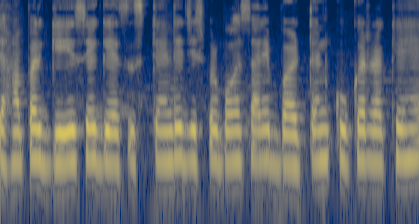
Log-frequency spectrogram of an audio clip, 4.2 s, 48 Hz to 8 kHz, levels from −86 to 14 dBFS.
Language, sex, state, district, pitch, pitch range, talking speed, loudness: Hindi, female, Himachal Pradesh, Shimla, 200 Hz, 195-205 Hz, 200 wpm, -16 LUFS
